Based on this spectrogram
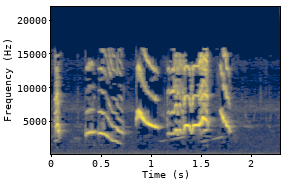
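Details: Short excerpt of Oriental magpie-robin fighting song meant to fire up males during voice training: a few loud, clear, descending and upswept whistles in quick succession, with a low hum beneath.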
